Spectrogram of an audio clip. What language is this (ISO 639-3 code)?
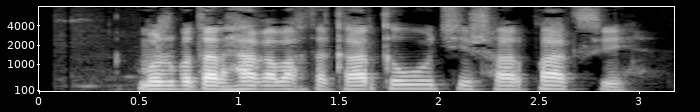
pus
